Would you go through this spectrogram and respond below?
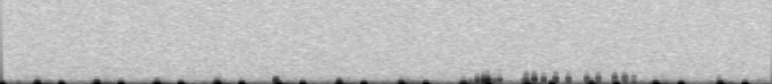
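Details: Heart sounds recorded after six minutes of pressure while standing against a wall: fast, low thumping heartbeats with uneven spacing and extra or clustered beats. Arrhythmia.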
